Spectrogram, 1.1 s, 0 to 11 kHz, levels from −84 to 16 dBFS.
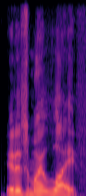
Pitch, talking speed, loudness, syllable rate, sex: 180 Hz, 225 wpm, -15 LUFS, 4.3 syllables/s, male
